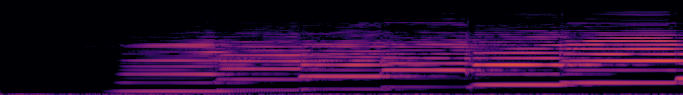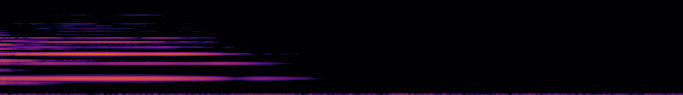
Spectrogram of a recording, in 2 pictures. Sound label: clarinet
